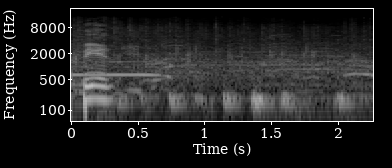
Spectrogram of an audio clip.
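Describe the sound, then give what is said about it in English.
A stadium crowd roars in the background, a steady wash of cheering from the Bob Jones student section at Madison City Stadium after a 3-yard touchdown run, beneath a man talking excitedly over it, with a brief tone sounding at the very start. “Running into the Bob Jones student section, going crazy once again here at Madison City Stadium.”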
